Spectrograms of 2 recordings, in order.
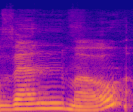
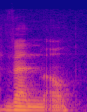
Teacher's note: venmo has the same stress pattern as paypal first syllable stress · syllable stress second syllable is also stress it's not venma but we do have a clear o diphthong here on venmo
